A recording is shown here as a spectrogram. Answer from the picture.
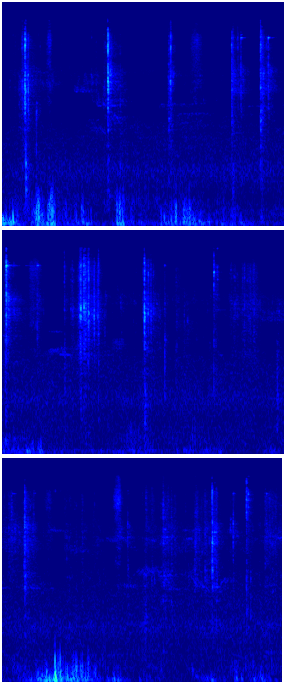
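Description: Footsteps crunching on loose topsoil and a wide landscaping rake scraping over it as the soil is levelled: a run of irregular soft crunches, scrapes and clicks, with a louder low thump about nine seconds in.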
